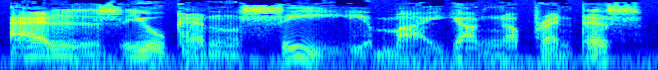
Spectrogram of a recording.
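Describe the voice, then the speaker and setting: A man doing the Emperor, slow and sinister. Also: extremely low pitch, lively intonation, sharp tone, slight background noise, pitched below the performer's own voice, full character voice. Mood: gloating. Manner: slow, drawn-out menacing delivery. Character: sinister old male emperor, cold and gloating.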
